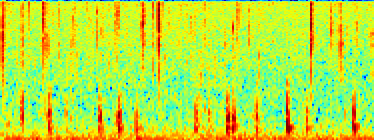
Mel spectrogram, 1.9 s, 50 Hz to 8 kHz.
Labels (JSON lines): {"label": "biophony, knock croak", "recorder": "SoundTrap 300"}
